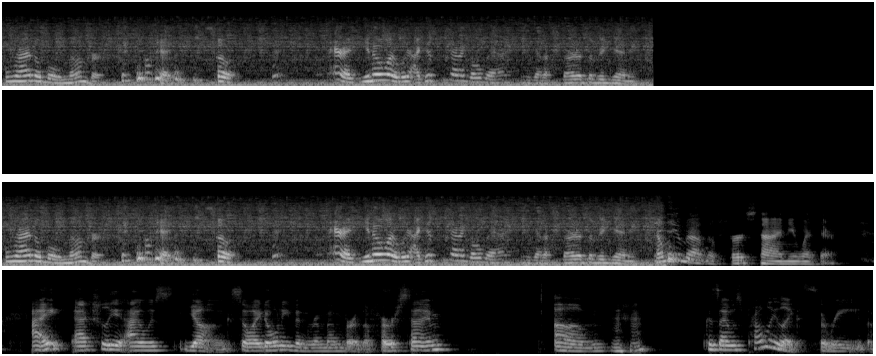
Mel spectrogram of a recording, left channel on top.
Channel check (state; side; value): drops out; left; at 6.6 s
